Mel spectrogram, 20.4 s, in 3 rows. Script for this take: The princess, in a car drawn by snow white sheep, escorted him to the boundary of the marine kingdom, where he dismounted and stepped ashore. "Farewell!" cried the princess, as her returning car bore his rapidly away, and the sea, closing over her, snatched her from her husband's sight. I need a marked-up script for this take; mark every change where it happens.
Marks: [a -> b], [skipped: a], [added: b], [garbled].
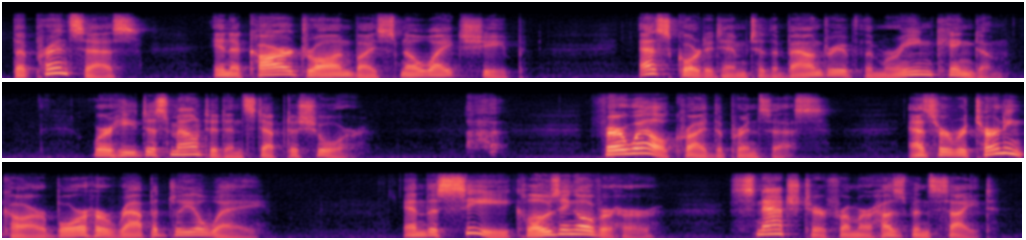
The princess, in a car drawn by snow white sheep, escorted him to the boundary of the marine kingdom, where he dismounted and stepped ashore. "Farewell!" cried the princess, as her returning car bore [his -> her] rapidly away, and the sea, closing over her, snatched her from her husband's sight.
